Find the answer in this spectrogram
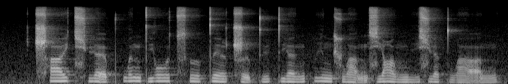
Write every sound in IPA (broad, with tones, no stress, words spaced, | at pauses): ʈ͡ʂʰa˧˥ɪ̯t͡ɕʰɥɛ̰˨˩ pʰwə˥˩nt̪jo˥ʊ̯t͡sʰɹ̩˧˥ t̪e˧˥ɪ̯ʈ͡ʂɻ̩˨˩t̪y˧˥t̪jɛ˧˥n pi˥˩nʂwa̰˨˩nɕjɑ˥˩ʊ̯ mi˧˥ɕɥɛ˧t̪wa̰˨˩˦n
